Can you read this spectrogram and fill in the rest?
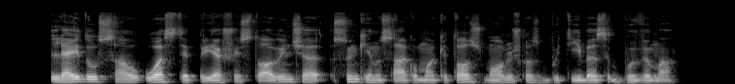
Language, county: Lithuanian, Klaipėda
